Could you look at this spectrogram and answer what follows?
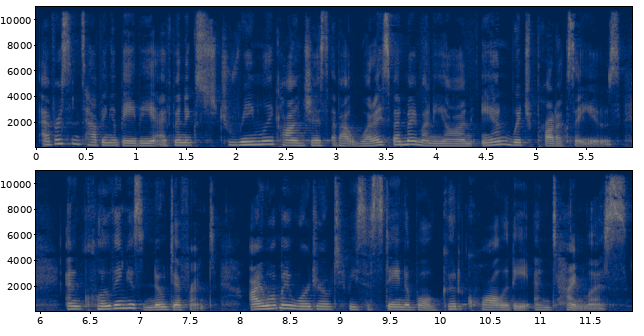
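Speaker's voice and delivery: loud, polished personal endorsement; ad read. Acted. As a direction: pitch the brand clearly to listeners. Reads a sponsor ad.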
